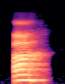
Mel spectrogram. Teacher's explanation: The next vowel we see is just a single A. We call it a short A, and it's high tone.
